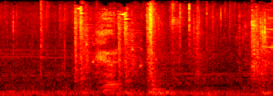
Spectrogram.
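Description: A metal gate rattles and creaks.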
